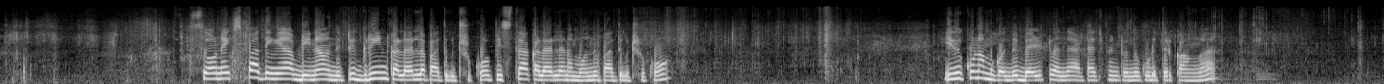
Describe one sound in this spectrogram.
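Cloth rustles as garments are lifted and spread out.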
